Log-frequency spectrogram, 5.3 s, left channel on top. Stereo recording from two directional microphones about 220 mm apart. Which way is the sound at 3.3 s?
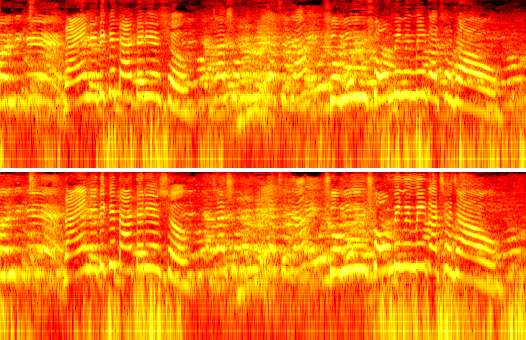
10° right (ahead or behind).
